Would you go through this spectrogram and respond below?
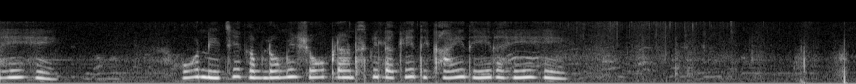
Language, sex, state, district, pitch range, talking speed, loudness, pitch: Hindi, female, Rajasthan, Jaipur, 305-330 Hz, 90 wpm, -14 LUFS, 320 Hz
